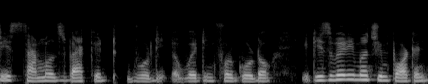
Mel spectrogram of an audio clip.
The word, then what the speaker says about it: Godot: named Godot okay godo actually godo the pronunciation is godo Godot goo okay so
